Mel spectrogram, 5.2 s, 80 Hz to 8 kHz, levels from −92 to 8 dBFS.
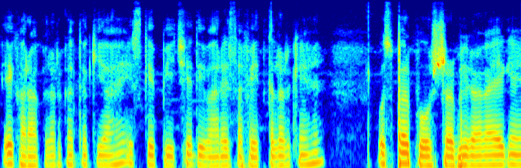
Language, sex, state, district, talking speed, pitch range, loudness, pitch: Hindi, male, Uttar Pradesh, Lalitpur, 220 wpm, 115-130 Hz, -21 LUFS, 120 Hz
